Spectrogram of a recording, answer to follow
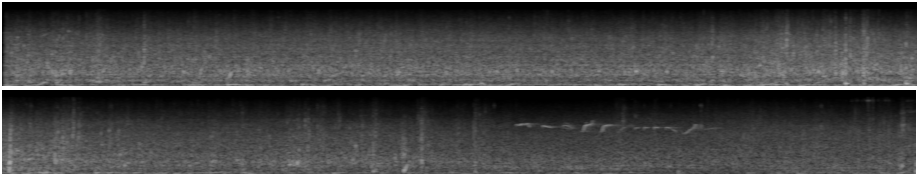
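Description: Shallow stream running over stones, louder in the first half and fading later on, with a few splashes from a dog wading in it about eight or nine seconds in. Near the end, a bird gives a short descending trill.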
